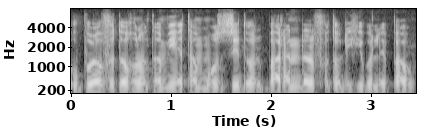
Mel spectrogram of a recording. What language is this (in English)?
Assamese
